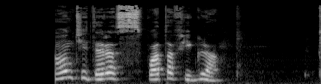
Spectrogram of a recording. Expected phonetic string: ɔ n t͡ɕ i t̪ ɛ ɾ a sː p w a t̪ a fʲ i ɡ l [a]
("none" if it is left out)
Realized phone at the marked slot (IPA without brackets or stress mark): a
